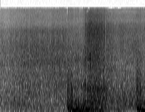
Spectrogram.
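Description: A mortar fires with a loud thump.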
